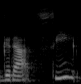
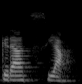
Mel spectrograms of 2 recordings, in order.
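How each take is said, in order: First: The word ends without a final vowel. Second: The word ends with an a vowel. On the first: "Not grazie" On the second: "or not grazia"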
